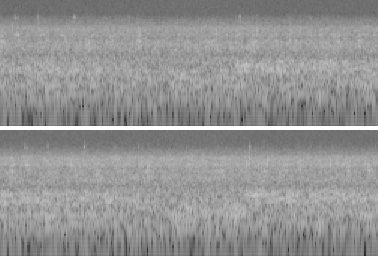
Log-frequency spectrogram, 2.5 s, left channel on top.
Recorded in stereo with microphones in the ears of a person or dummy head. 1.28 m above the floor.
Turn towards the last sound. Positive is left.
No sound to turn to.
